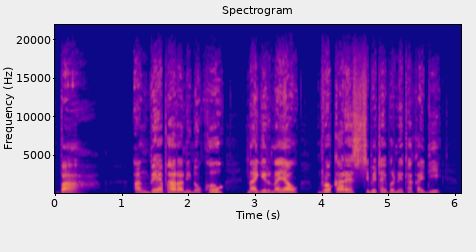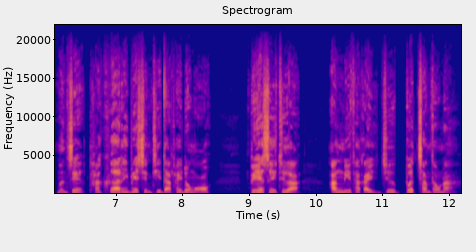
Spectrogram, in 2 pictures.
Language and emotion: Bodo, surprised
